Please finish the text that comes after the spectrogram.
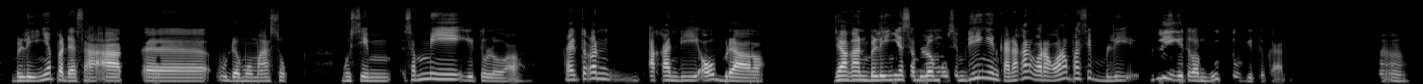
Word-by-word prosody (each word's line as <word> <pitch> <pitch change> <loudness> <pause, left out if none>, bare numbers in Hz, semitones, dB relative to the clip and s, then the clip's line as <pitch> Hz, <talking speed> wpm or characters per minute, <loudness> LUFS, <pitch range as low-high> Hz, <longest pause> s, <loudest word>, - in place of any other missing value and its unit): belinya 175 +7 0
pada 200 -9 +1
saat, 165 0 +4 0.2
eee, 160 -1 +1 0.2
udah 180 -2 -1
mau 170 - -3
masuk 170 +1 -5 0.5
musim 170 -2 -4 0.2
semi, 235 -1 0
gitu 180 -2 -4
loh. 150 -2 -5 0.6
Kan 220 - 0
itu 265 - -3
kan, 280 - +4 0.5
akan 200 0 +3
diobral. 185 -5 +2 0.7
Jangan 205 0 +6
belinya 200 +2 +3
sebelum 200 0 0
musim 195 +1 -8
dingin, 275 +5 -1
karena 200 -2 +1
kan 305 - +2
orang-orang 200 +5 +3
pasti 270 +2 -5
beli 190 - -10
beli 250 -2 -2
gitu 200 - -1
kan, 180 - -2
butuh 190 +2 -11
gitu 155 -2 -14
kan. - - -13 1.0
Heeh. 155 -1 -10
190 Hz, 140 wpm, -24 LUFS, 170-215 Hz, 1.0 s, Jangan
